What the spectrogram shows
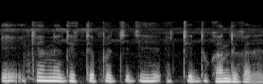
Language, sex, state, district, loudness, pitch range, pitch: Bengali, male, Assam, Hailakandi, -16 LUFS, 140-160 Hz, 150 Hz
